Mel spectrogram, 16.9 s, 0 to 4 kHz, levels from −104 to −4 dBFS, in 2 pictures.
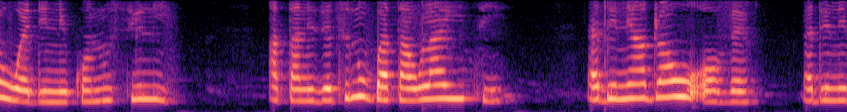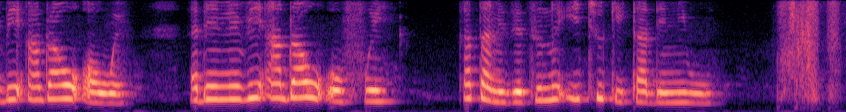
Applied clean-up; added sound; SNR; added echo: none; none; none; none.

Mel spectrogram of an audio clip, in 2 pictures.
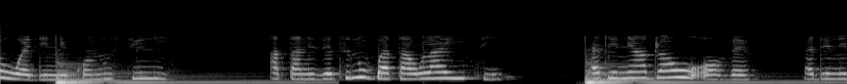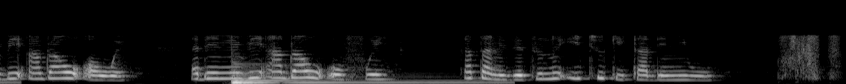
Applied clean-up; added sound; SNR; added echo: none; Bowed string instrument; 1 dB; none.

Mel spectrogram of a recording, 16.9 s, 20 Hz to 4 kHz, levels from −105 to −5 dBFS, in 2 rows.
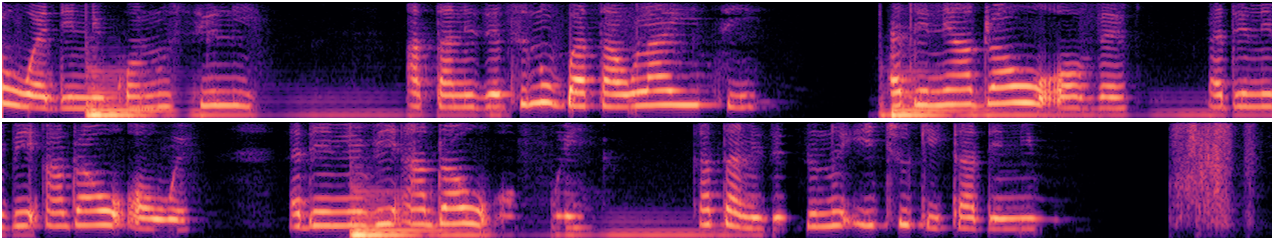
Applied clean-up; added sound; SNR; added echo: neural mask model RNNoise.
